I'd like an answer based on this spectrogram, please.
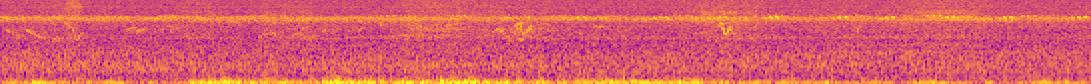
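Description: Grassland ambience: a steady, high, pulsing insect trill over a fluctuating low rumble of wind on the microphone, with a few short chirps.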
